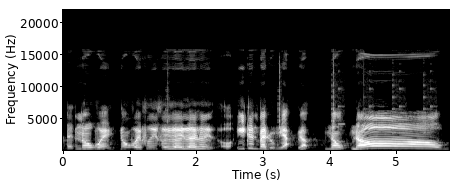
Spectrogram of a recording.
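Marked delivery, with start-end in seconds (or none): 3.9-5.7 loud, raised, drawn-out protest; dismayed cry. Real, not acted. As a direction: wail the last "no" long and high. Dismayed at game's map choice.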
